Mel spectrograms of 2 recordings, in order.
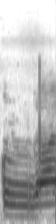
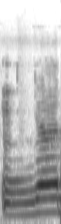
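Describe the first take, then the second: First: The letter is named with an 'ung-a' sound. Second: The letter is named with an 'in-ya' sound. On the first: The speaker calls it right. "ఉంగా అని పలకాలి" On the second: The speaker calls it wrong. "మనం ఇన్యా నేర్చుకున్నాం, అది ఇన్యా కాదండి"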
